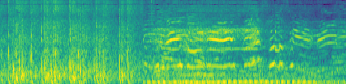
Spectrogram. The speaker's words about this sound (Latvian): Vēl aizvadītās nedēļas nogalē talibi Kabulā raidīja gaisā brīdinājumu šāvienus, lai izklīdinātu sieviešu protesta demonstrāciju.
